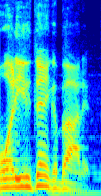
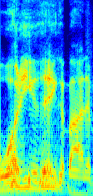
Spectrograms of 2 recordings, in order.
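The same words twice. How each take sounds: First: Said in a plain, gentle voice. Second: Said in a rough, gravelly smoker's voice.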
